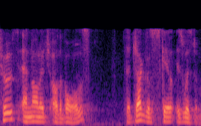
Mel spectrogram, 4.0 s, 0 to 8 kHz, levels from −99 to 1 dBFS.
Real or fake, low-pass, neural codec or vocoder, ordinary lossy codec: real; 7.2 kHz; none; AAC, 16 kbps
